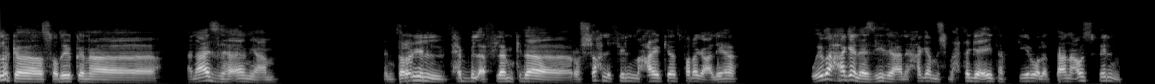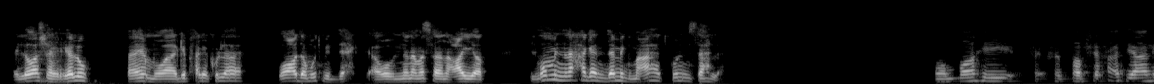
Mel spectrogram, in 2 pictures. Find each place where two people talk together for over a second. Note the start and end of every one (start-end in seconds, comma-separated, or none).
none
